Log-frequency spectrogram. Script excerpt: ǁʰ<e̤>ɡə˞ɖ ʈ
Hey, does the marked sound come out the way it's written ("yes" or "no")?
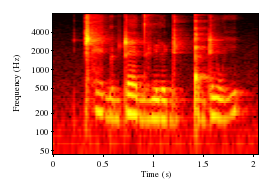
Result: no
